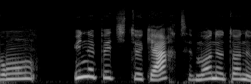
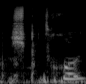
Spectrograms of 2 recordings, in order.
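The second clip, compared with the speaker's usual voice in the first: normal talking voice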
